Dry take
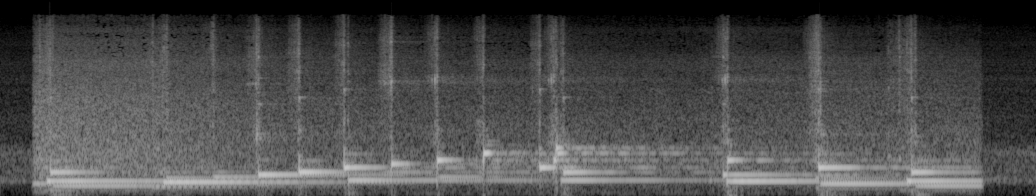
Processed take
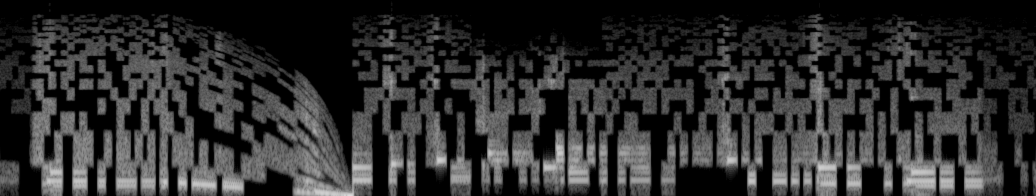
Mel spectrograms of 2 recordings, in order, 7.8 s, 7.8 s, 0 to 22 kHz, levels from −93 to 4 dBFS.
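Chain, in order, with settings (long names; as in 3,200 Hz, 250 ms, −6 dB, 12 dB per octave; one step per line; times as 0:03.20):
time-frequency cells dropped at random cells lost 54%
0:01.29: tape stop 1.36 s
0:03.53–0:04.52: loudspeaker in its box 250–5,600 Hz, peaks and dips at 260 Hz −10 dB, 490 Hz −5 dB, 740 Hz +5 dB, 2,000 Hz +8 dB, 3,500 Hz +4 dB
level +3 dB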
